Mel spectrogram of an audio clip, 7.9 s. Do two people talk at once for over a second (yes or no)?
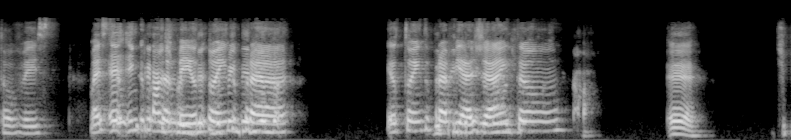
yes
